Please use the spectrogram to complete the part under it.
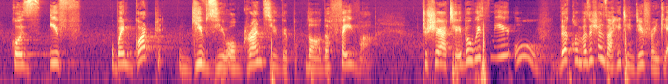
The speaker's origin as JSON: {"language": "English", "country": "Kenya", "said": "I'm from Kenya."}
